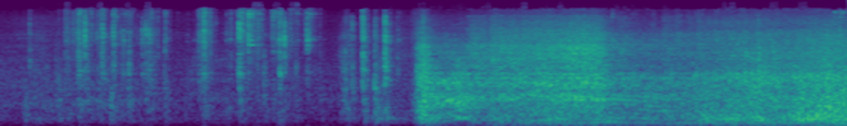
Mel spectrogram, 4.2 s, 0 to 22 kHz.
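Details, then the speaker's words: Citroën 2CV with an intermittent starting problem, started with the choke pulled out: keys clatter, then it catches at once and holds a fast, even choke idle, a rare clean first-time start. "I don't even think I've had this car start first time before"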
